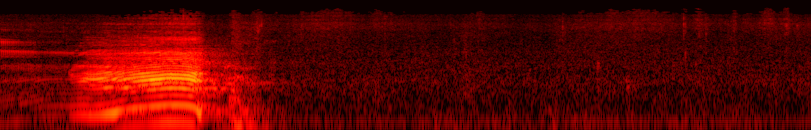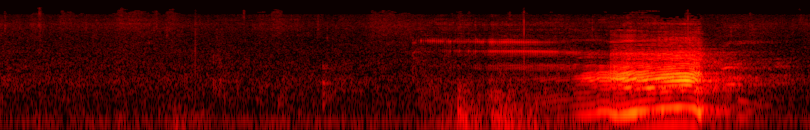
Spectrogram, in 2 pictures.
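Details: Two loud, rich moos from cattle in an English farm yard, winter afternoon, calves taken from their mothers; one call opens the clip, a long quiet pause with a low steady hum follows, then a second similar bellow near ten seconds.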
